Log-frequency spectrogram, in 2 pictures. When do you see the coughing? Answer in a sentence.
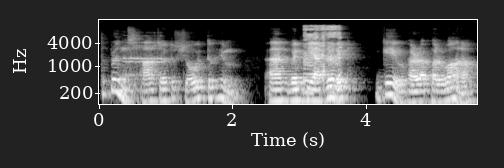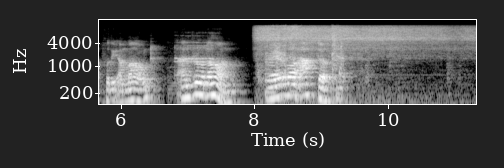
You can hear the coughing from 3.0 to 3.6 s and from 8.2 to 9.4 s.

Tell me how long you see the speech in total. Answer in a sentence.
You can hear the speech for 9 seconds altogether.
